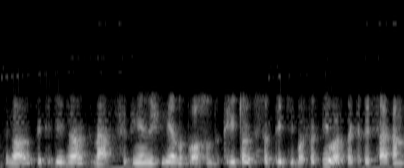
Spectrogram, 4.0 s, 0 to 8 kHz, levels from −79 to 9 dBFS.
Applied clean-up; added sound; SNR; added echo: neural mask model DeepFilterNet 3.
